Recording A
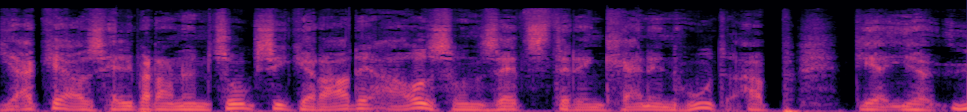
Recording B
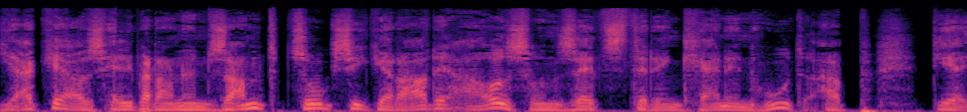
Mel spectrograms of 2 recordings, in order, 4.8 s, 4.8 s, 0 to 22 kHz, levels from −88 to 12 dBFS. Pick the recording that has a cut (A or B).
A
